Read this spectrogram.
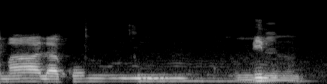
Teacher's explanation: میم ساکن کے بعد میم ہے ادغام ہوگا غنہ کریں گے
